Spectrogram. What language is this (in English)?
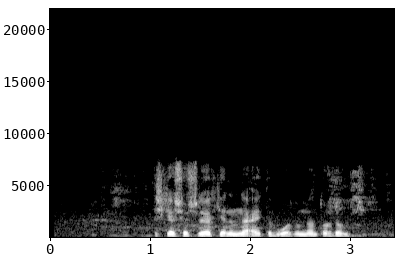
Uzbek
